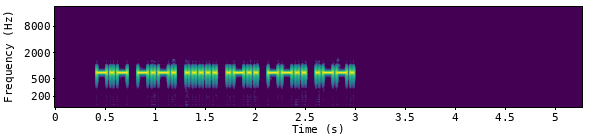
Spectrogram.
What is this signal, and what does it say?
Morse code, heard as a keyed tone, about 34 wpm, 700 Hz. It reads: KC5LZP
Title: USA Call Signs - 6 Characters - Repeated 2x - 35wpm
